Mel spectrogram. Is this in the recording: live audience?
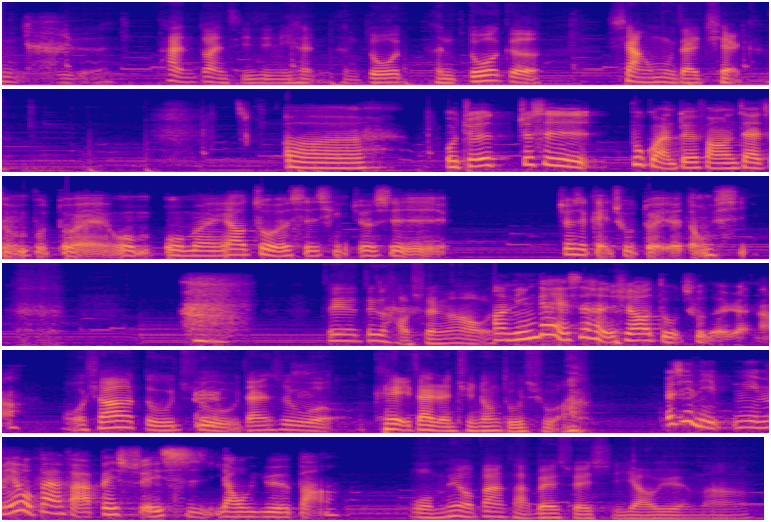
no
